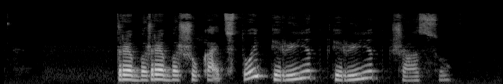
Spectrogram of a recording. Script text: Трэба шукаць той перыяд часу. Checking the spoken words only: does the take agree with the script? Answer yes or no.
no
